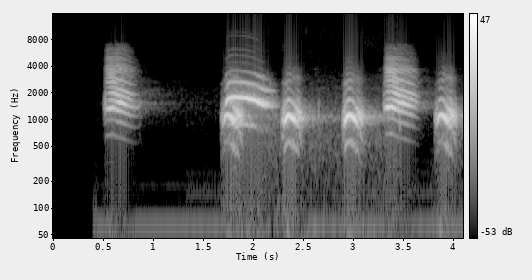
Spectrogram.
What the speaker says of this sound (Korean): 그런데 기이하게도 연못 주위에 까마귀가 잔뜩 몰려 앉아 있었다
